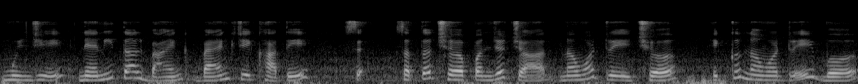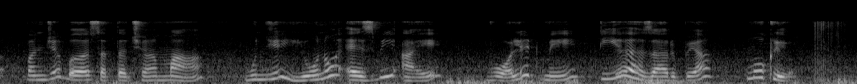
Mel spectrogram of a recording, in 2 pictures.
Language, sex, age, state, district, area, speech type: Sindhi, female, 45-60, Maharashtra, Mumbai Suburban, urban, read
